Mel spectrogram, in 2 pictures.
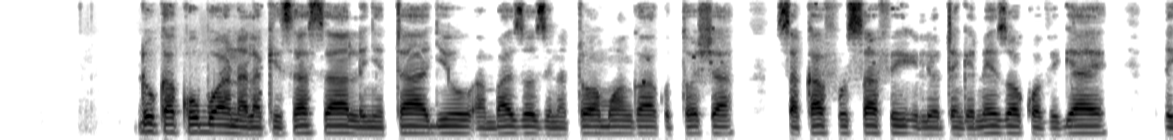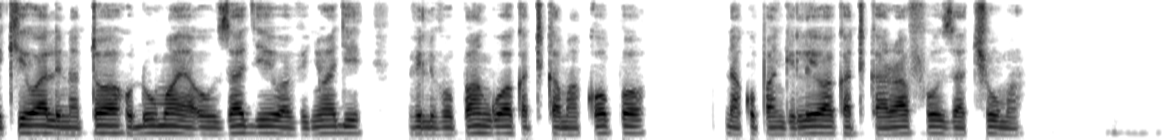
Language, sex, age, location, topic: Swahili, male, 25-35, Dar es Salaam, finance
